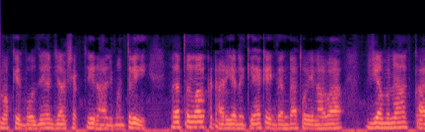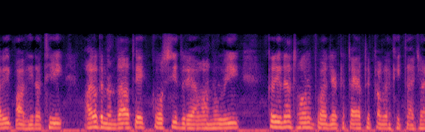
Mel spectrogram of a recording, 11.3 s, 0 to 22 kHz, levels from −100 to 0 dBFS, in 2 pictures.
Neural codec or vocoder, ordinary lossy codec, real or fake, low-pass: codec, 16 kHz, 2 kbps, FreqCodec, smaller model; none; fake; none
